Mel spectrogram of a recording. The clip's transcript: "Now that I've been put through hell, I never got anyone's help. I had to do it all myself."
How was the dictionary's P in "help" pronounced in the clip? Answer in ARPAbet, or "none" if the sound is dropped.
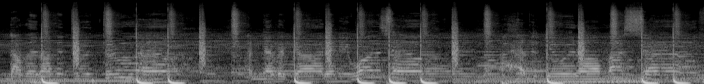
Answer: F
